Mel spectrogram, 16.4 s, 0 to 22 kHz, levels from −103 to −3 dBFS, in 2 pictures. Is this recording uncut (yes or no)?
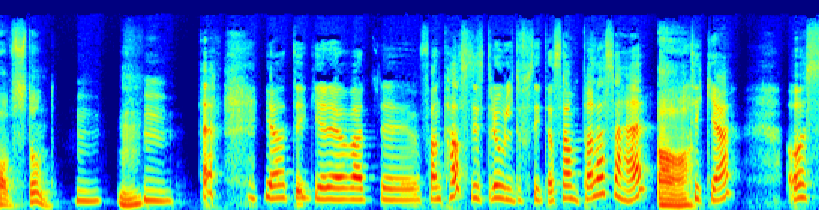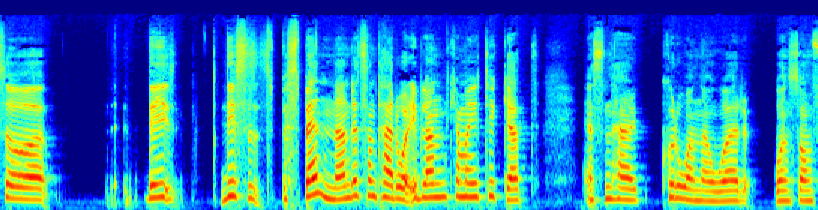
no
